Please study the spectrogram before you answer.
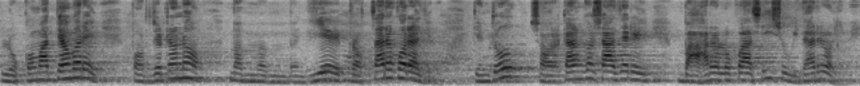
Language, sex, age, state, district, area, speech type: Odia, male, 60+, Odisha, Nayagarh, rural, spontaneous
